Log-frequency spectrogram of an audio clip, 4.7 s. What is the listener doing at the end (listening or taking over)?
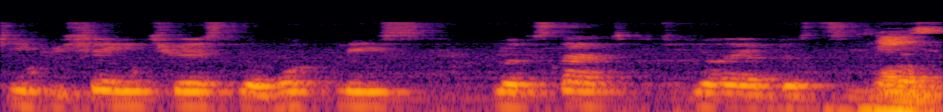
listening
